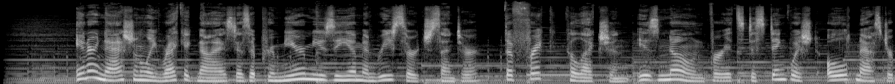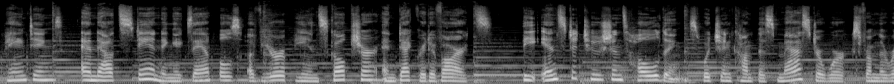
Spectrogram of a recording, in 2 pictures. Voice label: Corporate Narration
